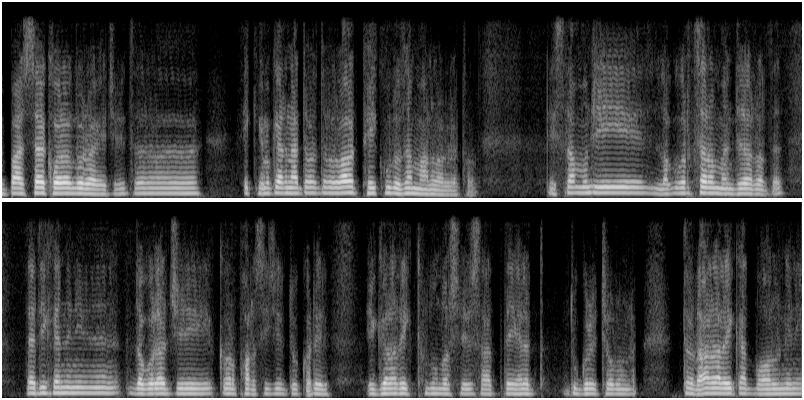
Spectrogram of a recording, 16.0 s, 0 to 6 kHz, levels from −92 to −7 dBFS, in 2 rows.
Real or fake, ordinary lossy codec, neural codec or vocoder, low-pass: fake; none; codec, 16 kHz in and 24 kHz out, 0.4 kbps, LongCat-Audio-Codec, fine tuned four codebook decoder; 5.4 kHz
